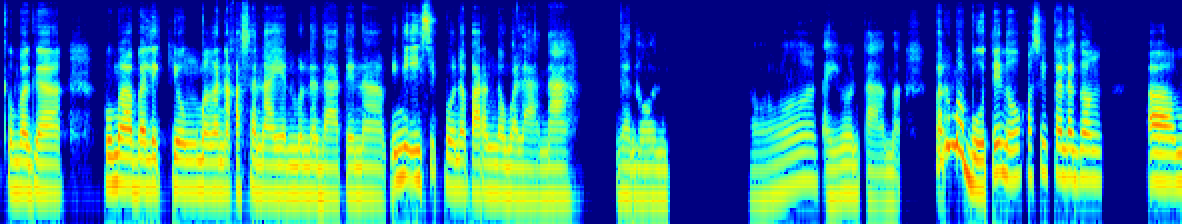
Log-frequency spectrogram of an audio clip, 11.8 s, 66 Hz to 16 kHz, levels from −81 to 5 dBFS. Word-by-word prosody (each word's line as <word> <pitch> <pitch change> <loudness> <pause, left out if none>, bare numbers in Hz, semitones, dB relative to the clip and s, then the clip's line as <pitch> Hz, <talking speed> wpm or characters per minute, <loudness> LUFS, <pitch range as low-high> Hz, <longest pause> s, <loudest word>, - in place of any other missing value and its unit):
kumbaga, 150 -3 +1 0.4
bumabalik 170 -2 +3
yung 155 -1 +1
mga 155 -1 +1
nakasanayan 145 -2 -1
mo 140 - -2
na 140 -1 -3
dati 135 0 -3
na 135 -1 -4
iniisip 200 0 +4
mo 170 -2 -2
na 160 - 0
parang 145 -2 0
nawala 135 -2 -3
na, 130 0 -2 0.5
ganon. 130 -1 -7 0.9
Oh, 155 +9 -8 0.2
ayun 140 +2 -5
tama. 120 -4 -8 0.3
Pero 450 +1 +2
mabuti 225 - +4
'no, 210 -1 -1
kasi, 230 +2 -3
talagang, 205 -3 +1 0.4
um, 185 0 +5
155 Hz, 125 wpm, -22 LUFS, 135-185 Hz, 0.9 s, um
